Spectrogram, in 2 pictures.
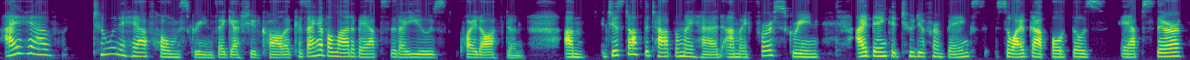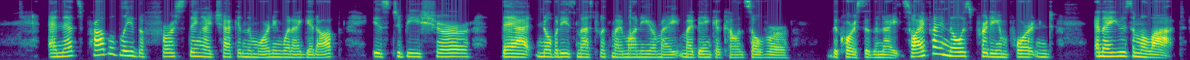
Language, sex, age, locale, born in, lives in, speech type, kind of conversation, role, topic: English, female, 65-69, en-US, United States, United States, conversation, unstructured, none, What apps are on your home screen, and why did you choose them?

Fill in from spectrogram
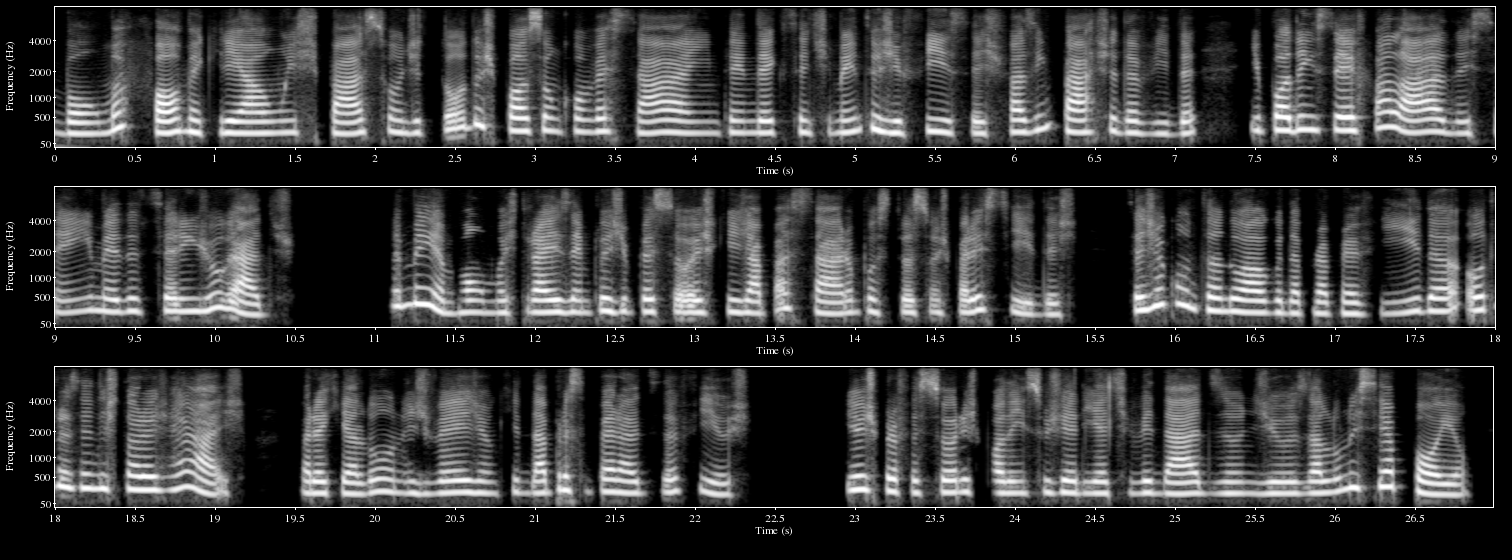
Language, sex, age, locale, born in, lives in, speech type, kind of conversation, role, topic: Portuguese, female, 20-24, pt-BR, Brazil, Italy, read, expert-assistant, expert, De que maneira a leitura de biografias inspira jovens estudantes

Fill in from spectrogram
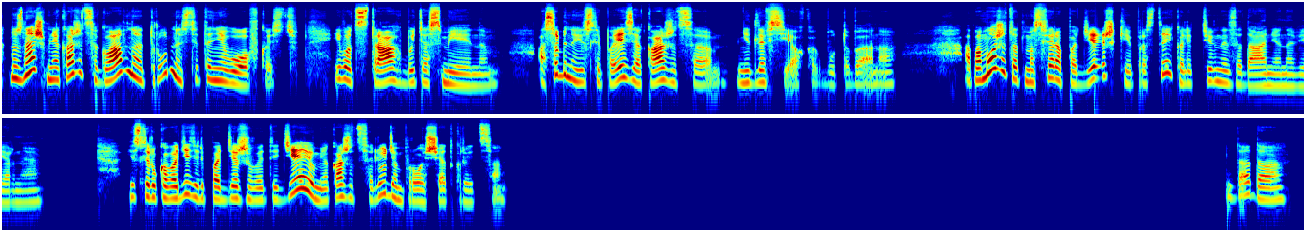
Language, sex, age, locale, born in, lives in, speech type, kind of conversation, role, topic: Russian, female, 30-34, ru-RU, Russia, United States, read, expert-assistant, asker, Что бы изменилось в мире, если бы все люди внезапно начали писать стихи каждый день?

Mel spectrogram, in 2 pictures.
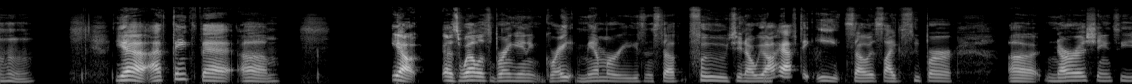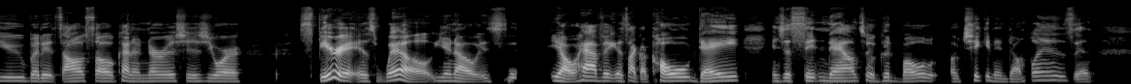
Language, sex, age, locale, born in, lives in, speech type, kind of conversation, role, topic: English, female, 50-54, en-US, United States, United States, conversation, podcast, guest, Why do certain foods bring us comfort and emotional connection?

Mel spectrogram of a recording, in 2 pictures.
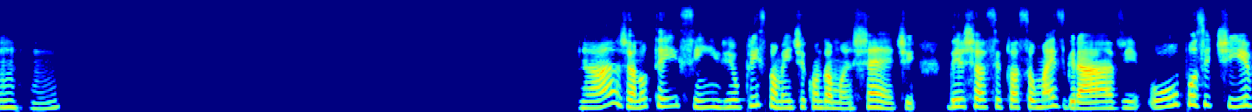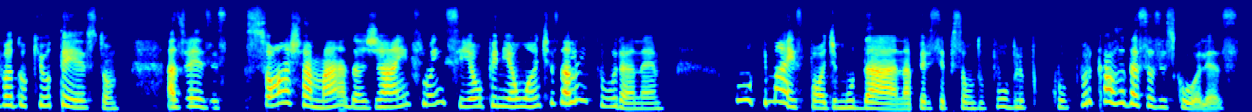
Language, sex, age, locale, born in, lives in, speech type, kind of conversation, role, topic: Portuguese, female, 40-44, pt-BR, Brazil, United States, read, expert-assistant, asker, Às vezes, o mesmo acontecimento é contado de formas bem diferentes. Como a gente pode entender essas diferenças e descobrir o que é fato mesmo?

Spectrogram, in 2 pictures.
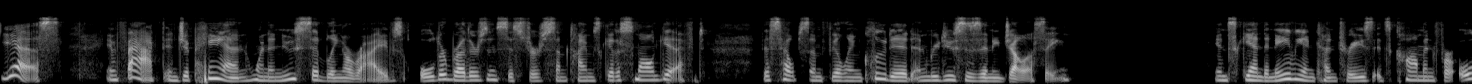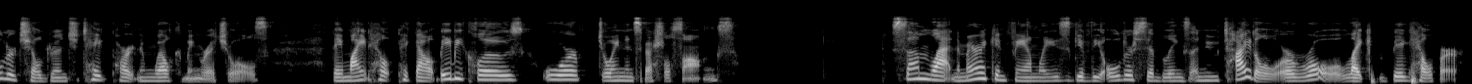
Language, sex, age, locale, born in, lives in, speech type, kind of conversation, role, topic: English, female, 60-64, en-US, United States, United States, read, expert-assistant, expert, What are the different traditions around the world for welcoming a newborn baby?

